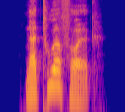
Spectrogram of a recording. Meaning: indigenous people
- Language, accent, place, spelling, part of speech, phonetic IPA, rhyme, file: German, Germany, Berlin, Naturvolk, noun, [naˈtuːɐ̯ˌfɔlk], -uːɐ̯fɔlk, De-Naturvolk.ogg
